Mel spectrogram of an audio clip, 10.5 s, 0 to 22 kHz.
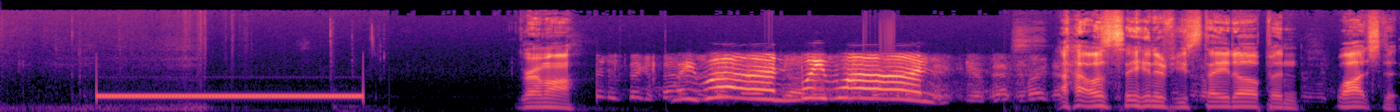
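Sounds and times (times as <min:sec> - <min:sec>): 
telephone dial tone as a call is placed: 0:00.7 - 0:02.8
speech: 0:03.9 - 0:04.4, 0:05.4 - 0:10.5.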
